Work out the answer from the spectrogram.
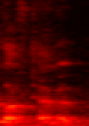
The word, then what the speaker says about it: lieutenant: knew to spell it I'd always heard leftenant and I just assumed I hadn't seen the spelling yet in a book and it turns out no they're the same word the same word um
